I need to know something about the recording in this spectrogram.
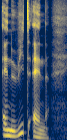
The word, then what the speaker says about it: n8n: On peut citer par exemple N4N et attention, ça se prononce bien N8N.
